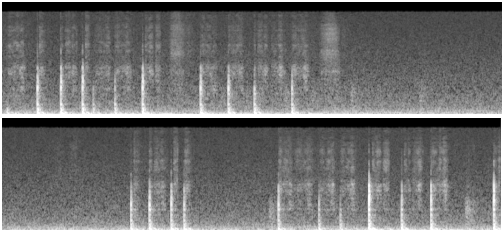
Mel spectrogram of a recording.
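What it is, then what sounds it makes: Pencil writing on paper. A hand writes steadily with a wooden graphite pencil on a thin white paper sheet lying on a pad, the tip scratching across the paper. It makes quiet, short, sharp tapping strokes with a dull low thump, coming in quick clusters. A hush in the middle breaks them before the strokes resume.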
